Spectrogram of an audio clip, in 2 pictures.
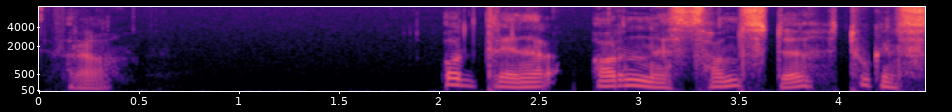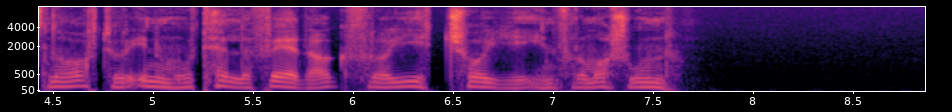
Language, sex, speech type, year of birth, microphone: Norwegian, male, read, 1970, Sennheiser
